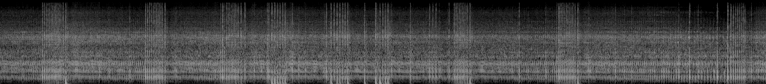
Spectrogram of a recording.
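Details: 1960s Homelite C-51/XL-12 two-stroke chainsaw revs surging and dropping in uneven bursts and won't settle; the owner doesn't know why it floods the carb and turned the low-speed mixture screw in to lean it.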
